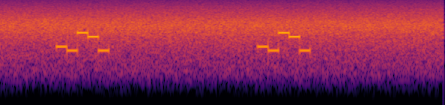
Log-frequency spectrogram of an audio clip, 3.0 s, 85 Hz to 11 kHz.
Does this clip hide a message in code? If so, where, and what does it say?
Yes: five-tone selective call (ZVEI) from 0.4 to 2.1 s, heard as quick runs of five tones, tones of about 70 ms, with radio hiss. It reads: 31081 31081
